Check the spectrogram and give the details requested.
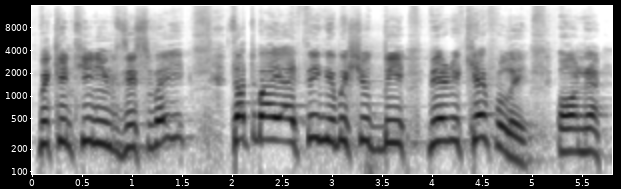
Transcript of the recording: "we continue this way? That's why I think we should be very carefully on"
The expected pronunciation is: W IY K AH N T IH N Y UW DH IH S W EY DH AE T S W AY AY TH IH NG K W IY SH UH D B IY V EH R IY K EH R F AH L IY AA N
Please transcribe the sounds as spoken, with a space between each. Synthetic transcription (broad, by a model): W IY K AH N T IH N Y UW DH IH S W EY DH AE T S W AY AY TH IH NG K W IY SH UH D B IY V EH R IY K EH R F AH L IY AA N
